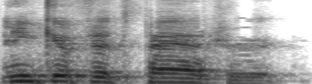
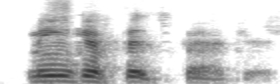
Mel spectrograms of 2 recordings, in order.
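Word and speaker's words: Minkah Fitzpatrick: Minka Fitzpatrick. Minka, that's his name. I was saying Fink. Minka Fitzpatrick.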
